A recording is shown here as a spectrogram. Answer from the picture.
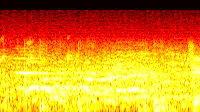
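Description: A basketball being dribbled on a hardwood court, with sneakers squeaking on the floor in short arching chirps during live game play.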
